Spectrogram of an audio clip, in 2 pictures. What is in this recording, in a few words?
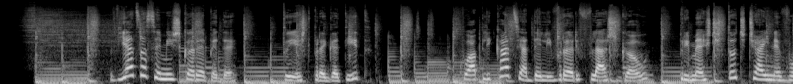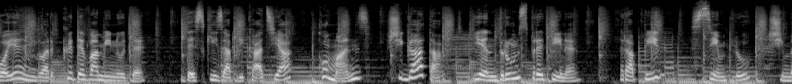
COMMERCIAL ROMANIAN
